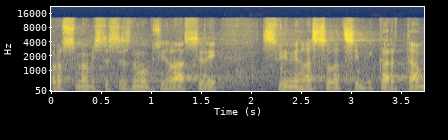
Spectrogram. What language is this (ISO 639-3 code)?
ces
